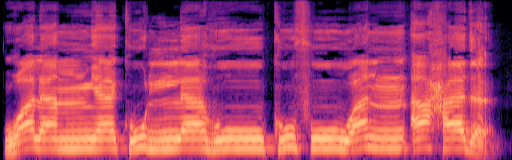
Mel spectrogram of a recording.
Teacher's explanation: Dalda to'xtaganligimiz uchun nima qilamiz? Ahad deb turib qalqala qilamiz.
